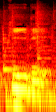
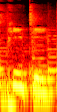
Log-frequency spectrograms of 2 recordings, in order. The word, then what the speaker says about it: Petey: Pow Pow, Beddy, Beddy, Petey. This last one, don't be tempted to say PT, okay? Nobody says PT, we all say Petey. Even though it's spelled with a T, we actually say D sound, so don't get trapped.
